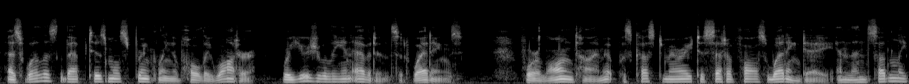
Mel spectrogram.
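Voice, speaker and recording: A man reading a scripted expository text aloud like an audiobook, in a formal, measured manner. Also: fairly low pitch, a little mellow, slightly rough, no echo, highs cut off. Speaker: reader, narrator.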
